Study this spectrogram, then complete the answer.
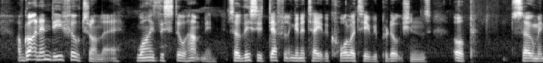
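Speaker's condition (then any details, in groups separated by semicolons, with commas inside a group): No condition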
